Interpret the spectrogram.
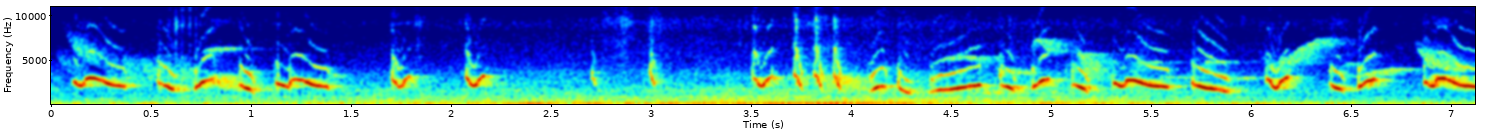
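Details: Abbott's babbler as a lure and master for training birds: loud looping whistled phrases, a short pause, then a fresh tumble of overlapping chirps and slurred notes, about two and a half per second.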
